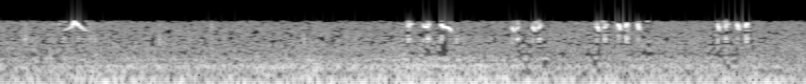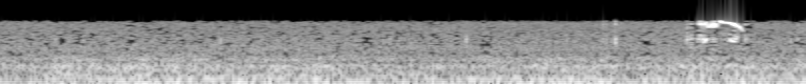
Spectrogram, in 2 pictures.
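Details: Tawny owl chick hatching in a nest watched by a nest camera: thin, high, brief peeps scattered across the recording, a few paired or tripled near the middle and a louder burst near the end, over a steady low hum.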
